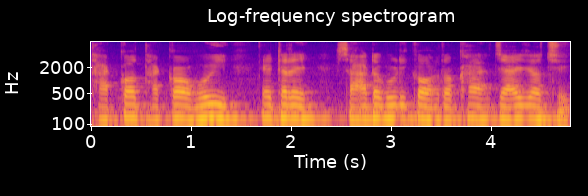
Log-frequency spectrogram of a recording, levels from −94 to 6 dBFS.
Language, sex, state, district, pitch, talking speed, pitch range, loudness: Odia, male, Odisha, Nuapada, 135 Hz, 85 wpm, 130-140 Hz, -16 LUFS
